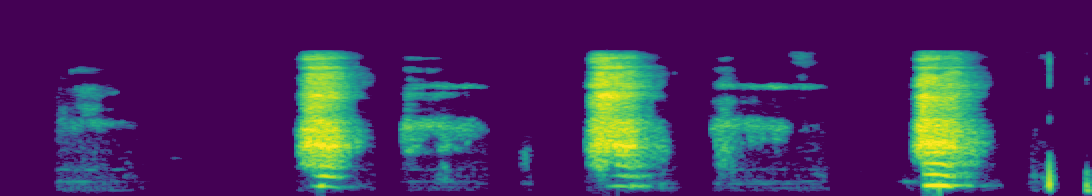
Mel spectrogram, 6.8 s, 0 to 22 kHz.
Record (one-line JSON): {"exhalation_length": "6.8 s", "exhalation_amplitude": 31473, "exhalation_signal_mean_std_ratio": 0.31, "survey_phase": "beta (2021-08-13 to 2022-03-07)", "age": "18-44", "gender": "Female", "wearing_mask": "No", "symptom_none": true, "smoker_status": "Never smoked", "respiratory_condition_asthma": false, "respiratory_condition_other": false, "recruitment_source": "REACT", "submission_delay": "0 days", "covid_test_result": "Negative", "covid_test_method": "RT-qPCR"}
